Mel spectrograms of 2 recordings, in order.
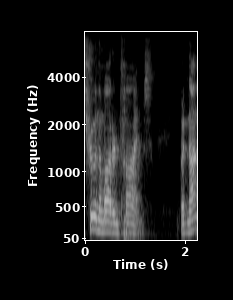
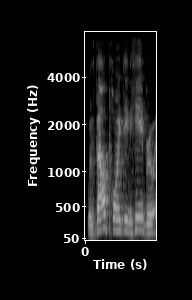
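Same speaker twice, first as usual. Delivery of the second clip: normal talking voice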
